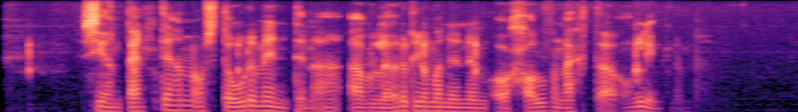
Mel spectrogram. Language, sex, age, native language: Icelandic, male, 20-29, Icelandic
